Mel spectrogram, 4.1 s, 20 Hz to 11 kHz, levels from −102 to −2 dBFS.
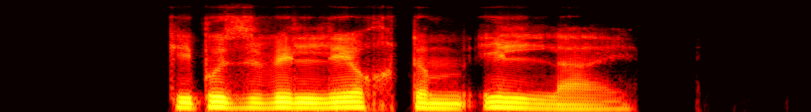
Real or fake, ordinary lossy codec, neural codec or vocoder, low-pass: real; Opus, 24 kbps; none; 7.2 kHz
